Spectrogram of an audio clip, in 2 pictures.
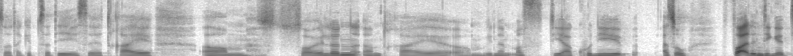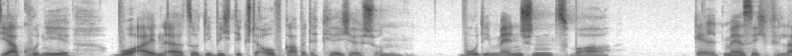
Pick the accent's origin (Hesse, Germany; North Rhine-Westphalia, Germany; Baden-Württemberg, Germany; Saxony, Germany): Baden-Württemberg, Germany; Kieselbronn; ich komme aus Kieselbronn, bin seit 28 Jahren verheiratet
